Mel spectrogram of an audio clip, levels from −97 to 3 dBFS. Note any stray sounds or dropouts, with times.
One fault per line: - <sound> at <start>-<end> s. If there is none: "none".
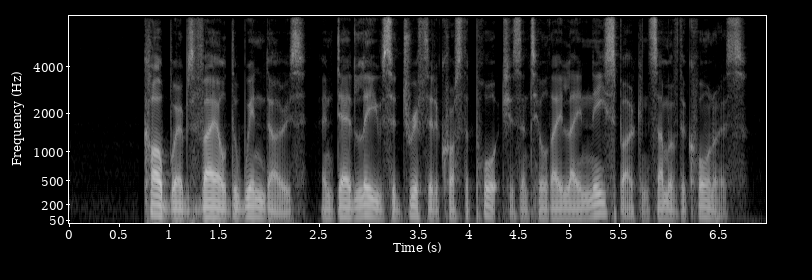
none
